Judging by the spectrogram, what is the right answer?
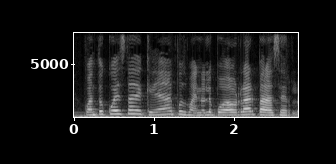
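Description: A high-pitched woman's voice. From northern Mexico, Nuevo Laredo. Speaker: magazine founder and editor. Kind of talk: casual interview.

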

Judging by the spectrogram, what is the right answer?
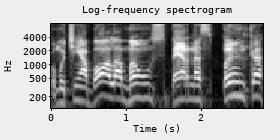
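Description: A man talks at a fairly slow pace in a bright, sharp tone. The recording is very clean and silent in the background, with a dry, close sound and no echo. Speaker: sports journalist. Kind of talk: tribute speech; casual chat.

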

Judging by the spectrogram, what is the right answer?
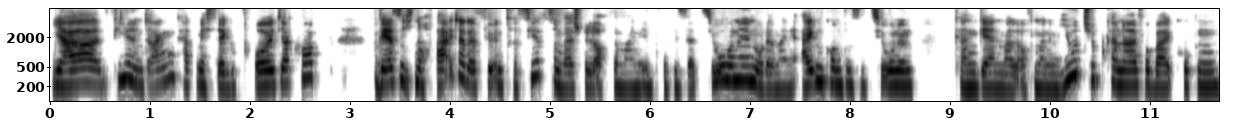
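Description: A plain, everyday voice with ordinary pitch variation at a moderate pace, in a dry, close sound with no echo. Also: woman, fairly high pitch for a woman. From Lindau, Lake Constance, Bavaria. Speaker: harpist. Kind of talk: interview.

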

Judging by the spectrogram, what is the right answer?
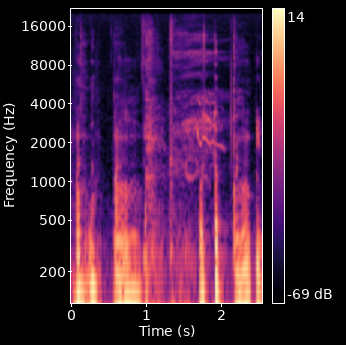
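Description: A man puts on a character voice at a medium pitch. Clear background noise runs underneath. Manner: exasperated, shocked.

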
